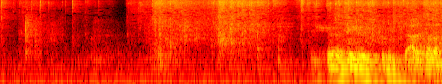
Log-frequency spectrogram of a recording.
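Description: Aluminium foil wrapper crinkling as it is peeled off a bar of white chocolate: a few light clicks at first, then a longer stretch of rustling from about a second and a half in.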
